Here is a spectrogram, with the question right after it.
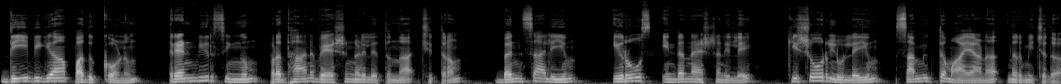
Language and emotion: Malayalam, neutral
